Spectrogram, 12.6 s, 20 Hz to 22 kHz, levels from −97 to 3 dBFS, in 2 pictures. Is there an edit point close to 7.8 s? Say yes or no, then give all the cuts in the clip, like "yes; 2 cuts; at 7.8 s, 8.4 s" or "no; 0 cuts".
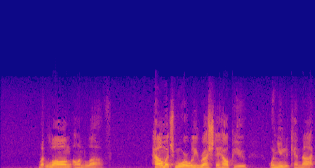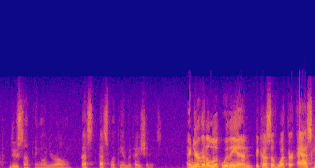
no; 1 cut; at 9.9 s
